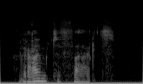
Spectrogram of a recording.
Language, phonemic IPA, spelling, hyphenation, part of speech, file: Dutch, /ˈrœy̯m.təˌvaːrt/, ruimtevaart, ruimte‧vaart, noun, Nl-ruimtevaart.ogg
- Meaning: space travel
